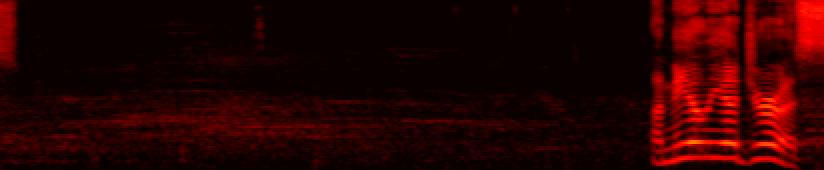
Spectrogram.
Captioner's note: audience cheers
